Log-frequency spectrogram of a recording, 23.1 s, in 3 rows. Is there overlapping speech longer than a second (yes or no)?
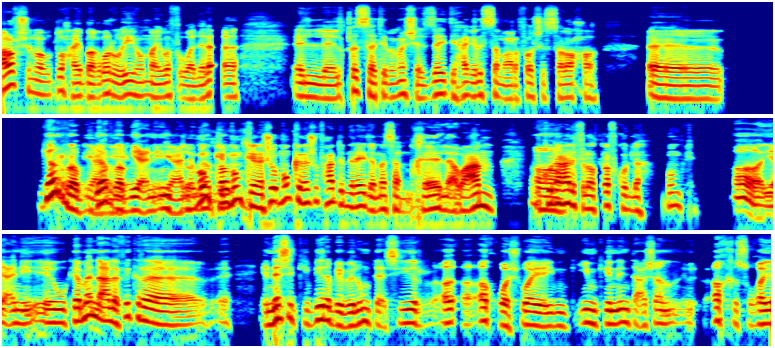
yes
